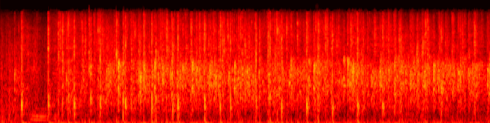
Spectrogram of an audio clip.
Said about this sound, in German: Großen Applaus erstmal an euch alle.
